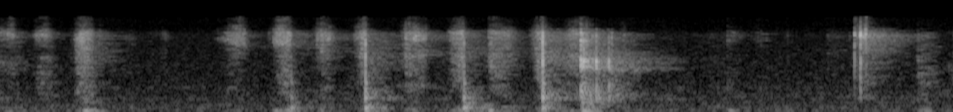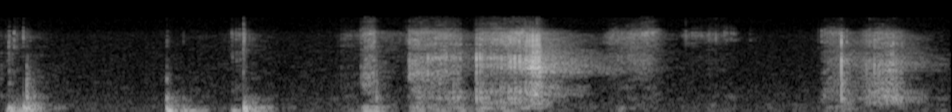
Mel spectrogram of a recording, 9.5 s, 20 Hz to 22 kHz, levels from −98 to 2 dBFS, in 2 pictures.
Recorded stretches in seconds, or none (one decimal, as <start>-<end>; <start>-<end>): 0.0-9.5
